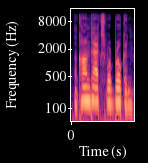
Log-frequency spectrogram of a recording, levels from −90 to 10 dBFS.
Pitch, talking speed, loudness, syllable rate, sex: 130 Hz, 190 wpm, -15 LUFS, 5.7 syllables/s, male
